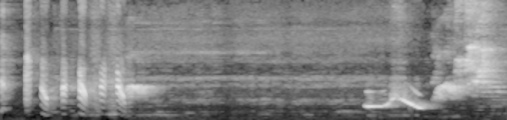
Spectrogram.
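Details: Pet sun conure chick, newly arrived in a home, indoors: a quick run of sharp clicky chirps, then a quiet pause before a clear whistled note that slides upward and ends in a harsh rasping squawk.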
